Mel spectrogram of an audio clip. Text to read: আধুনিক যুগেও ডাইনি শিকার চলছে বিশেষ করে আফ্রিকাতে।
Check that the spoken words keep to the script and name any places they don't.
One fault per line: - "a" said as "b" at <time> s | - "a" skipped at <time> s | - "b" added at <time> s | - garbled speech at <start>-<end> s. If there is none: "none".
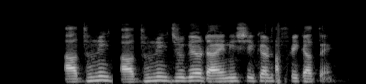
- "আধুনিক" added at 1.2 s
- "চলছে বিশেষ করে" skipped at 2.7 s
